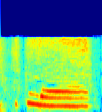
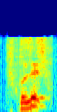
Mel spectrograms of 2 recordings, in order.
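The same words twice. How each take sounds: First: It is said in a soft, sweet Ilonggo accent. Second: It is said with an Ilocano accent, rhyming with date. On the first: "siyempre may lambing yun" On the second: "Abra, ang alam ko parang date"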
